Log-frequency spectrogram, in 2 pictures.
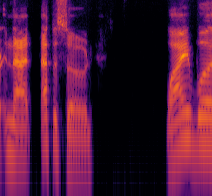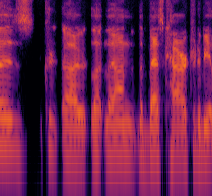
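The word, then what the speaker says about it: La'an: And it's a tremendous episode, and it's focused on Christina Chong's character, Leon. I'm saying that right. Yeah. Beyond the backstory developed for her in that episode, why was Leon the best character to be like the surrogate for this episode?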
